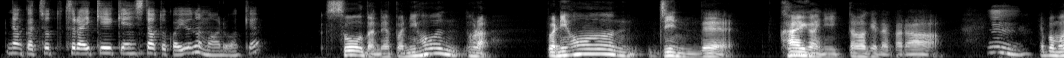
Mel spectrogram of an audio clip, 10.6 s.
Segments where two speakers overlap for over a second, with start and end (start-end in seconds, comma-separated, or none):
none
